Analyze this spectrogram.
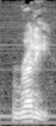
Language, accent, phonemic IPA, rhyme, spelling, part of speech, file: English, US, /ˈɹʌdi/, -ʌdi, ruddy, adjective / adverb / noun / verb, En-us-ruddy.ogg
- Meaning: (adjective) 1. Reddish in color, especially of the face, fire, or sky 2. Robust and vigorous, like a person with a red complexion (as compared to a pale one)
